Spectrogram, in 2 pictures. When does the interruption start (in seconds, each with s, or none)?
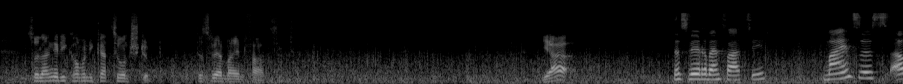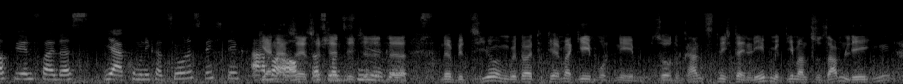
11.6 s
